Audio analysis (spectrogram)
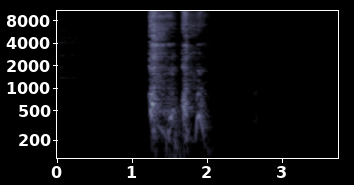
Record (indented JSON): {
  "cough_length": "3.8 s",
  "cough_amplitude": 3307,
  "cough_signal_mean_std_ratio": 0.28,
  "survey_phase": "alpha (2021-03-01 to 2021-08-12)",
  "age": "45-64",
  "gender": "Female",
  "wearing_mask": "No",
  "symptom_none": true,
  "smoker_status": "Never smoked",
  "respiratory_condition_asthma": false,
  "respiratory_condition_other": false,
  "recruitment_source": "REACT",
  "submission_delay": "2 days",
  "covid_test_result": "Negative",
  "covid_test_method": "RT-qPCR"
}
